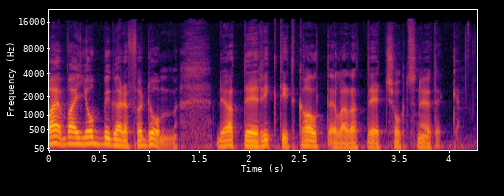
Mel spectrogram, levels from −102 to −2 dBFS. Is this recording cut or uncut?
uncut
